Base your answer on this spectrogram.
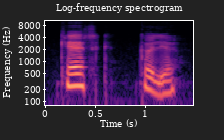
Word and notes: cearc coille: gaelic

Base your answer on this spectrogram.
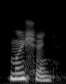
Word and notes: muisean: gaelic

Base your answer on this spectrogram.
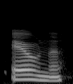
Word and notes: eorna: gaelic

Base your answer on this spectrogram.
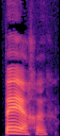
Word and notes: beathachadh: gaelic

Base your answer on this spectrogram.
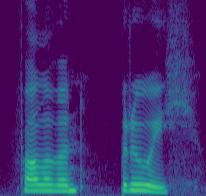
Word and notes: famhalan bruaiche: gaelic

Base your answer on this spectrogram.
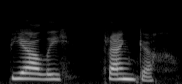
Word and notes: bealaidh-frangach: gaelic

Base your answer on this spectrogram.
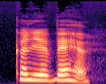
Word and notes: coille bheithe: gaelic

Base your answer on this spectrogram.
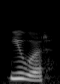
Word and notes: iubhar: gaelic

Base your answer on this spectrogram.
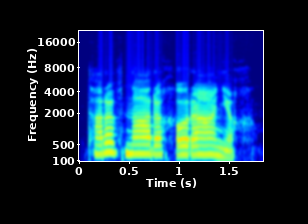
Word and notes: tarbh natharach orfhainneach: gaelic

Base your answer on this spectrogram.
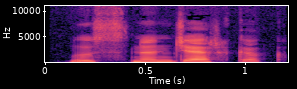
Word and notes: lus nan dearcag: gaelic

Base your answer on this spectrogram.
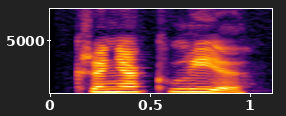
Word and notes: cruinneag liath: gaelic

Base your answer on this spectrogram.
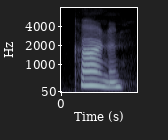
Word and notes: carnan: gaelic

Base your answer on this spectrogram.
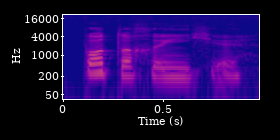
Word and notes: bodach-oidhche: gaelic

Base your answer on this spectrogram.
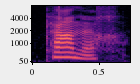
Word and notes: canach: gaelic

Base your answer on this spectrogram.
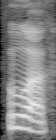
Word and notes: uath: gaelic

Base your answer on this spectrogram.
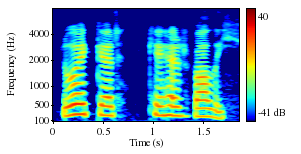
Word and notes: ruagaire ceithir-bhallach: gaelic

